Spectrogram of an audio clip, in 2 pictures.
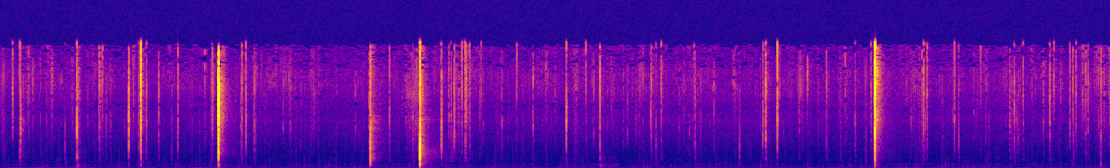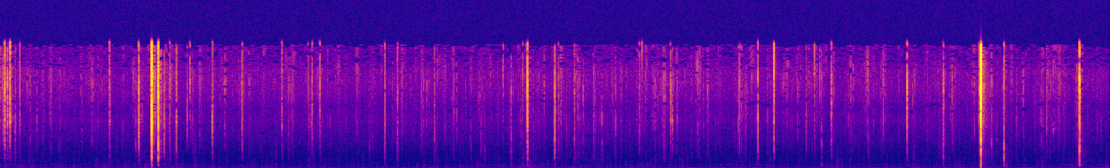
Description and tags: fire crackling, fireplace, BBQ
Small fireplace for BBQ. Natural wood burning and crackling.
